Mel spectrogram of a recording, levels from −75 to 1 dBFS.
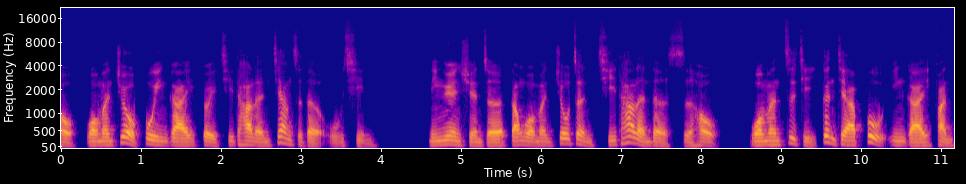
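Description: At 0.43–0.47 s, 5.45–5.50 s and 9.34–9.37 s, short concealed packet loss smears the speech briefly as the decoder extends the previous sound. Unlike error-correction rebuilds, this is guesswork, so consonants can blur.

Each of these ends with a lost packet rebuilt from error correction (0.45–0.47 s, 5.48–5.50 s, 9.35–9.37 s), and a longer 40 ms of rebuilt audio within 7.26–7.32 s fits two separate rebuilt packets. These play rough, noisy real content rather than a smear.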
